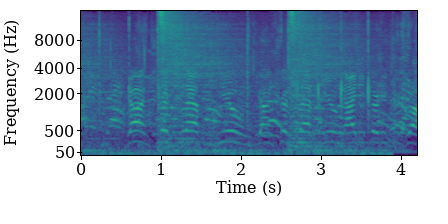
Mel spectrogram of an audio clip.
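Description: Several men's voices talking and calling out over one another, too overlapped to make out words, over a steady low background din.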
